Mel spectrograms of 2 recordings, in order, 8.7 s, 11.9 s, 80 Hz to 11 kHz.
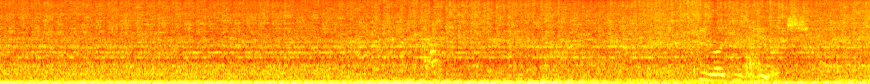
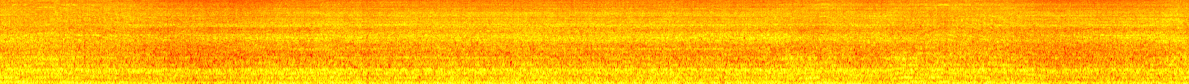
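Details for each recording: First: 1969 Buick GS with a freshly refreshed big block (400/430/455), after timing correction; cylinder six shows 10% leak-down: steady, even V8 idle around 800 rpm with a smooth, regular lope and no hunting or misses; it's running right. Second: 1969 Buick GS with a freshly refreshed big block (400/430/455) and an eBay distributor: loud, uneven idle with a hissy, ragged beat and no steady rhythm; the ignition timing was grossly over-advanced.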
